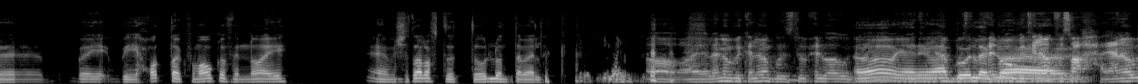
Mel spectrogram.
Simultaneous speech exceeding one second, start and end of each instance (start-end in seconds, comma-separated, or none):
8.5-10.1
